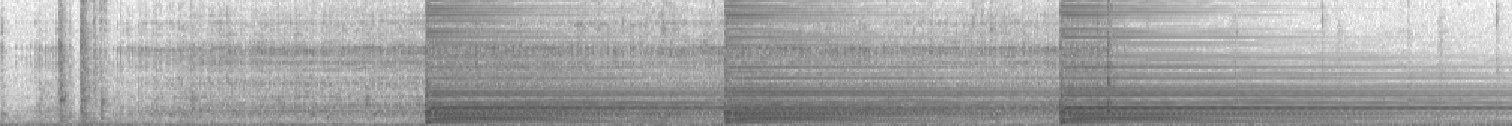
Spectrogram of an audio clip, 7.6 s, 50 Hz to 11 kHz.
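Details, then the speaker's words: American-style striking clock, hands moved from 10 o'clock past the half hour: three slow fading gong strokes instead of 11, strike out of sync with the hands, count wheel needs resetting. "nope not 11 o'clock"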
